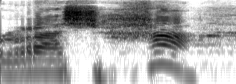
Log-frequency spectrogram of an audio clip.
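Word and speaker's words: רשע: una palabra hebrea y es un poco difícil de pronunciar pero es como rasha termina en ha y con tilde en la a rasha significa moralmente mal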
